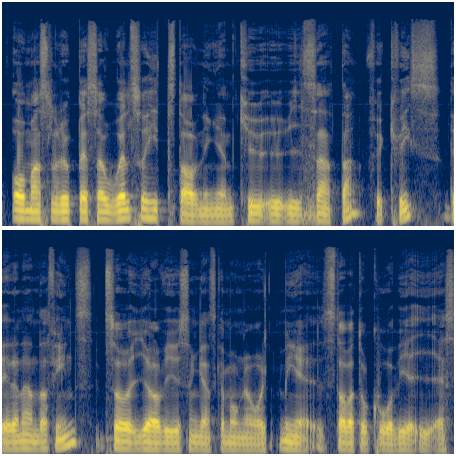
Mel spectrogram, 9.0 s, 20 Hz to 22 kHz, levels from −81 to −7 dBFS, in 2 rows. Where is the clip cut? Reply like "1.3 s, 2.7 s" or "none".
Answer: 1.7 s, 5.0 s, 5.6 s, 7.2 s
